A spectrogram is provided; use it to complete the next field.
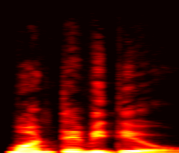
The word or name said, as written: मोण्टेवीडियो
